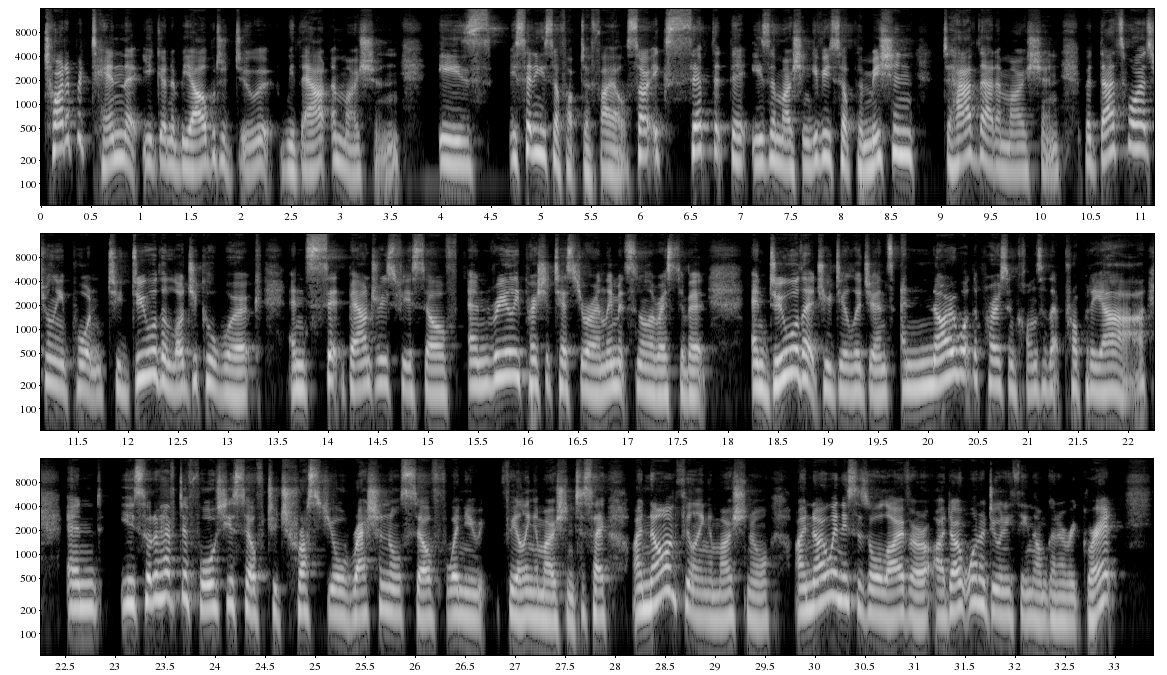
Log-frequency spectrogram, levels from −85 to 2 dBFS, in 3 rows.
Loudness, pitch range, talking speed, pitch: -21 LUFS, 165-215 Hz, 220 wpm, 185 Hz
